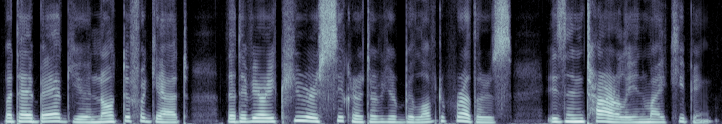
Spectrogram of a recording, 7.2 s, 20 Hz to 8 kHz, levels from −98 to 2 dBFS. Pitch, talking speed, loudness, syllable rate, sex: 195 Hz, 175 wpm, -18 LUFS, 5.0 syllables/s, female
